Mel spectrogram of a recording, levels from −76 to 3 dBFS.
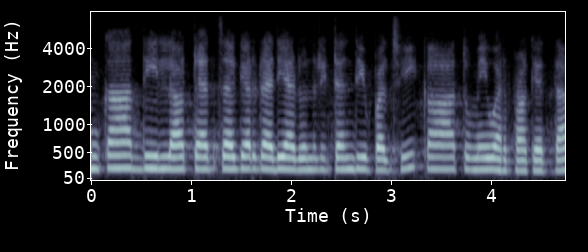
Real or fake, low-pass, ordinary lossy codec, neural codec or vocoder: fake; 7.2 kHz; none; codec, 16 kHz in and 24 kHz out, 0.9 kbps, LongCat-Audio-Codec, fine tuned four codebook decoder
